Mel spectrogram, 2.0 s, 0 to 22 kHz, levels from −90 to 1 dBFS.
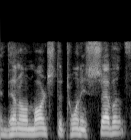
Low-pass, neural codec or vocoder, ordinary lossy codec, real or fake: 7.2 kHz; none; MP3, 64 kbps; real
